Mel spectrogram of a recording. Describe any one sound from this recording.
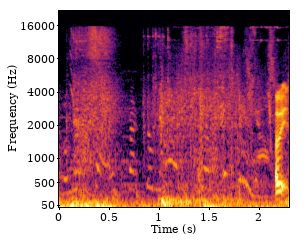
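A crossbow bolt whooshes as it is fired.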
